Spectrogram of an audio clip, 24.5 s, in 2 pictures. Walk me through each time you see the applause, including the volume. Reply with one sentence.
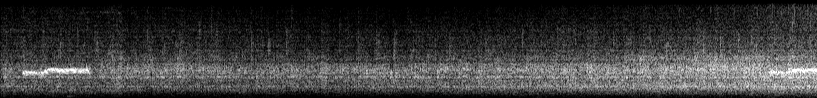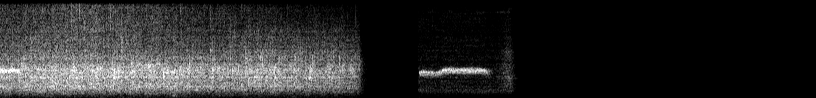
The applause can be heard from 0.0 to 17.6 s, getting louder.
